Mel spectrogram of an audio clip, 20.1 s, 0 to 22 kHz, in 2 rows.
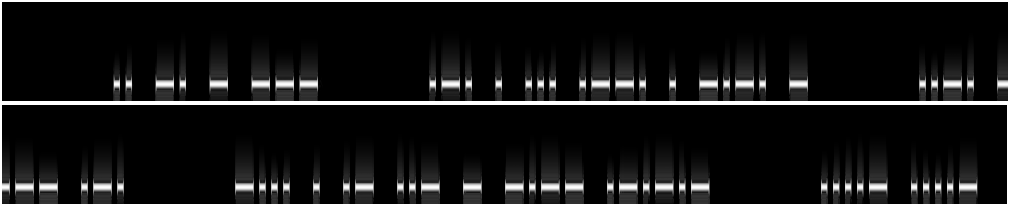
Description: Morse code, heard as a keyed tone, about 20 wpm, 700 Hz. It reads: INTO RESPECT FOR BEAUTY. 44
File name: CW / jodorowsky / 82 commandments 20-15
